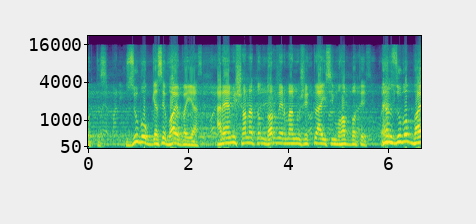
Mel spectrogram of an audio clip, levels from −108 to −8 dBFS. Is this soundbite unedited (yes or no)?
no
